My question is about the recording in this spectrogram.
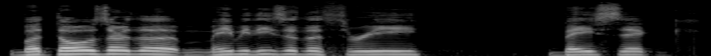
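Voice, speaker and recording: A man's voice: fairly high pitch, fairly even intonation, slow pace, smooth, no echo, studio quality. A man co-hosting a movie podcast, chatting casually and animatedly, often laughing as he talks. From Dakotas, United States. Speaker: podcast co-host. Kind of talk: casual chat.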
